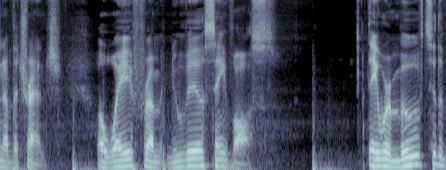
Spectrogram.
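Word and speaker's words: Neuville-Saint-Vaast: They were in rotations between the trench and the ruins of Neuve Saint-Vaast. Sorry, I said that wrong again. Neuville Saint-Vaast.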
